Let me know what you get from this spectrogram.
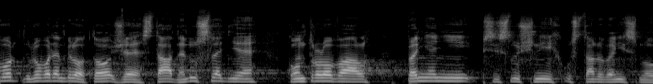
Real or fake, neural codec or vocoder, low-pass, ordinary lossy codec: real; none; 14.4 kHz; MP3, 96 kbps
